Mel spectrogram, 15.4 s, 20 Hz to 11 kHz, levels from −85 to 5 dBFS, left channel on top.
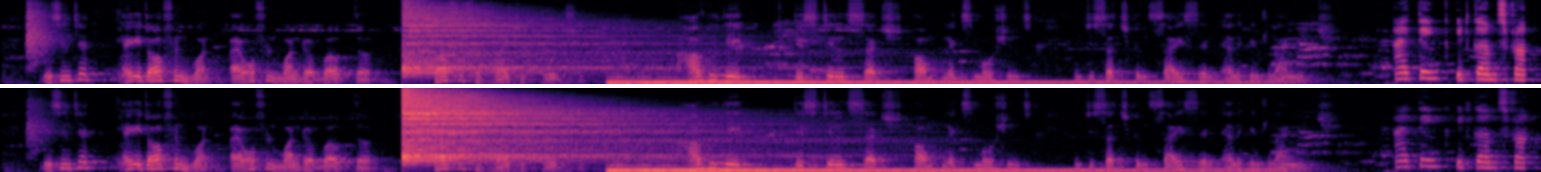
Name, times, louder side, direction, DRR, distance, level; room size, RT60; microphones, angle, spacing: voice 1, 0.4-3.7 4.3-5.8 6.7-7.5 7.9-10.2 10.7-13.3, left 1 dB, 10° left, 8 dB, 1.0 m, -37 dB
sound 1, 4.0-7.3, right 10 dB, 85° right, 0.8 m, -26 dB
voice 2, 6.0-6.3 7.9-8.0 12.7-13.3 13.8-15.3, left 7 dB, 80° left, 15 dB, 0.5 m, -34 dB
sound 2, 6.1-12.9, right 3 dB, 50° right, 0.6 m, -32 dB
16.5 x 8.9 x 9.8 m, 0.84 s
head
